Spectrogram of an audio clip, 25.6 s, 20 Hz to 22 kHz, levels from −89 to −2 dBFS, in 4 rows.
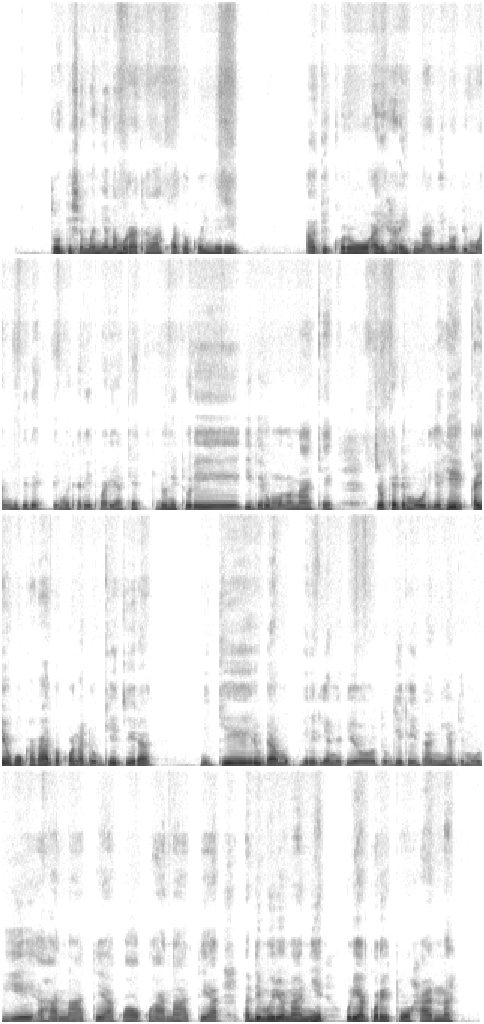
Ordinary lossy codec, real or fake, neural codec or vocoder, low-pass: none; real; none; none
